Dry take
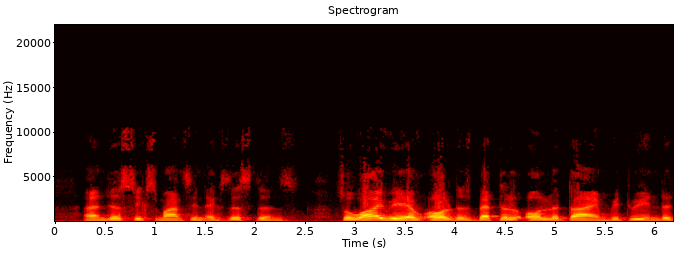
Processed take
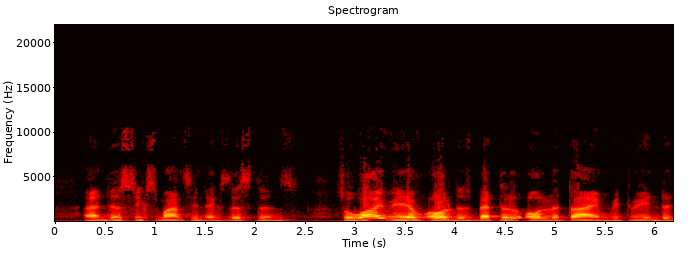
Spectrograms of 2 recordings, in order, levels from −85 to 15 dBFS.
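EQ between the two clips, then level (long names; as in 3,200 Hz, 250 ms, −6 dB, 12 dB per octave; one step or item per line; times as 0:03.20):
Chebyshev band-stop filter 170–440 Hz, order 4
0.0 dB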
